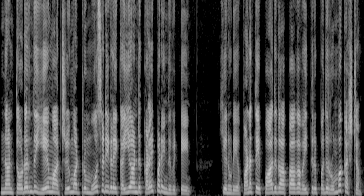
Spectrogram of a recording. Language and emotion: Tamil, angry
